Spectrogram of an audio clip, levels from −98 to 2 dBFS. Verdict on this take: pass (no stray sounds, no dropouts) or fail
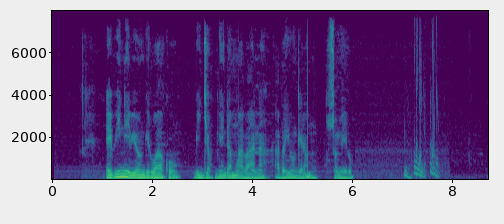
fail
